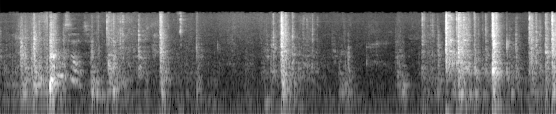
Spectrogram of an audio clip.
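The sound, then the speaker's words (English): Someone rummages through a drawer looking for a yellow spanner: irregular bursts of clattering and scraping as items are shoved around, with brief pauses in between and a faint voice now and then. “Well, I'll have a look, but can't promise anything. If it's not in that drawer, it's because somebody hasn't put it back in the right place.”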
